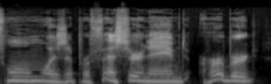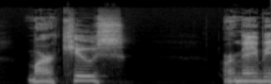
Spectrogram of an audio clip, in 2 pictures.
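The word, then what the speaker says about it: Herbert Marcuse: was a professor named Herbert Marcus or maybe it's pronounced Herbert Marcus it's a German name and a final e in German sounds like ah in English so Herbert Marcus said what we need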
